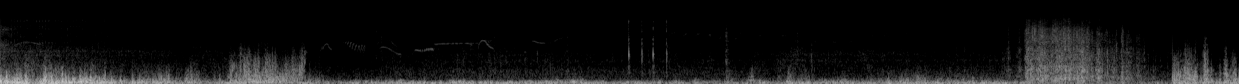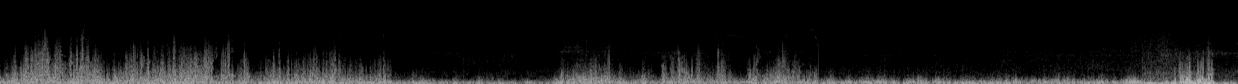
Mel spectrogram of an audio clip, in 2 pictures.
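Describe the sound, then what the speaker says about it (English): Gusty headwind buffets the microphone while bicycle touring on the Lôn Las Cymru route through Wales. Low, rumbling wind roar runs steadily through the whole stretch, with louder surges, and no one speaks. "it's a headwind when the windmills are spinning away from you"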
